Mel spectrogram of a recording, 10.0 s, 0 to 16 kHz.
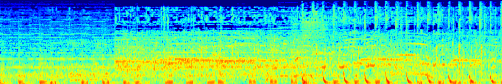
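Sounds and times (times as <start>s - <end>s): euro dance track: 3.7s - 10.0s.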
